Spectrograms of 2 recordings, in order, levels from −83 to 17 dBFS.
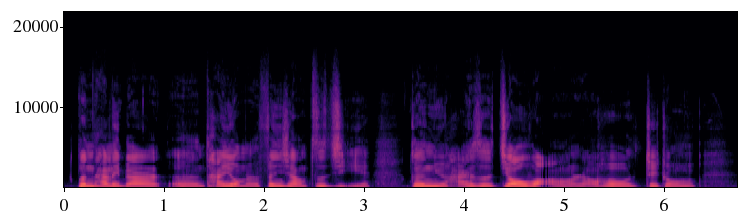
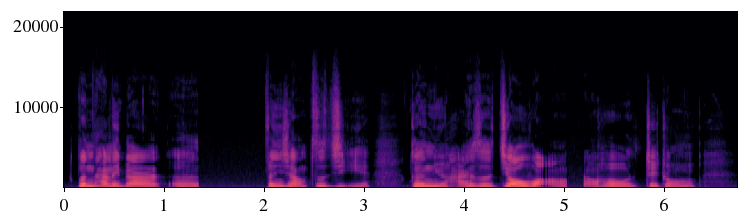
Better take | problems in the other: first | audio cutting out; at 1.5 s for 0.5 s and at 5 s

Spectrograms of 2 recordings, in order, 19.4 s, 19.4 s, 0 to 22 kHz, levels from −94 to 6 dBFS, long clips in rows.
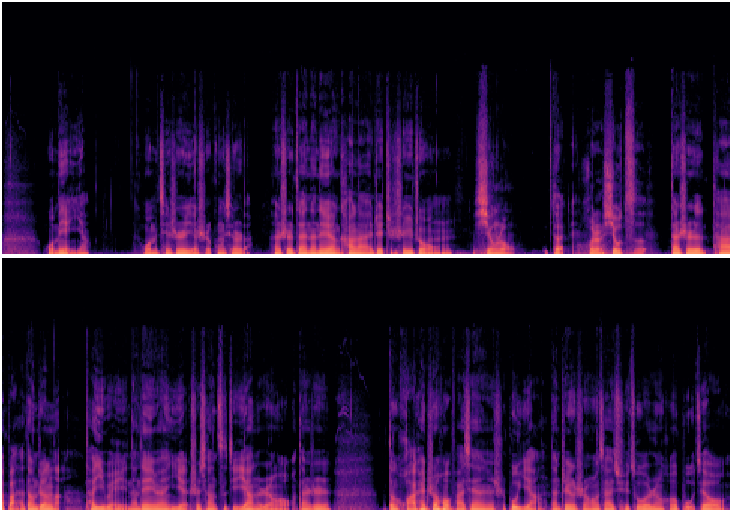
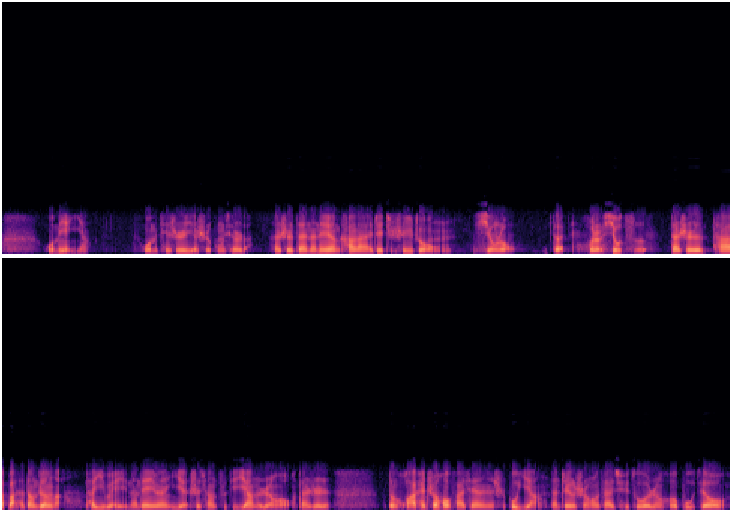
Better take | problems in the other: first | phone-call audio; nothing above 3.5 kHz

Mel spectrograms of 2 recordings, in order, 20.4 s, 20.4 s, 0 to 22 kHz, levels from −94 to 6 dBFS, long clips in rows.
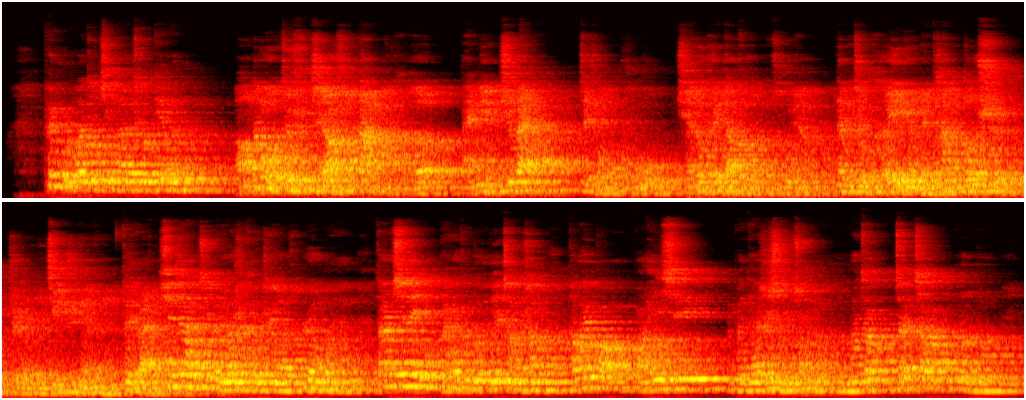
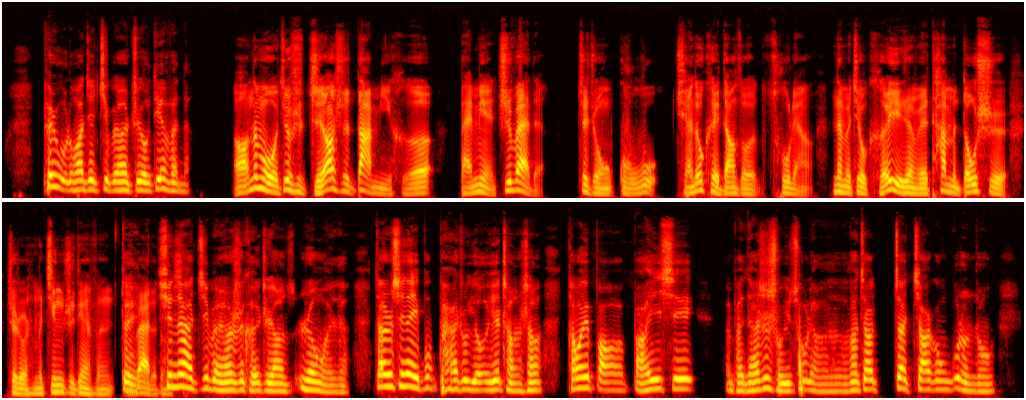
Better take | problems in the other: second | off-mic speech; far // room echo; strong; dies away in 1.9 s

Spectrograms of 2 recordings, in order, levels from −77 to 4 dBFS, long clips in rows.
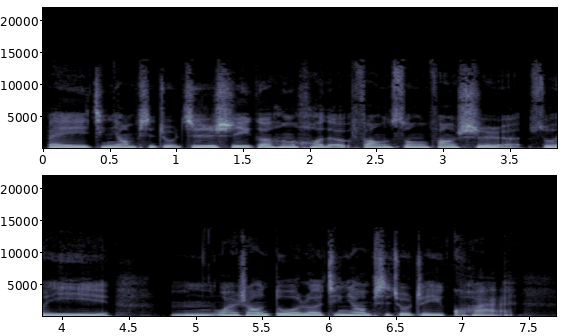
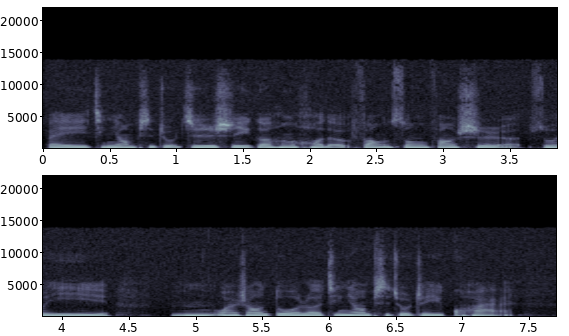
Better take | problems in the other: first | hiss; faint; throughout; 20 dB below the speech

